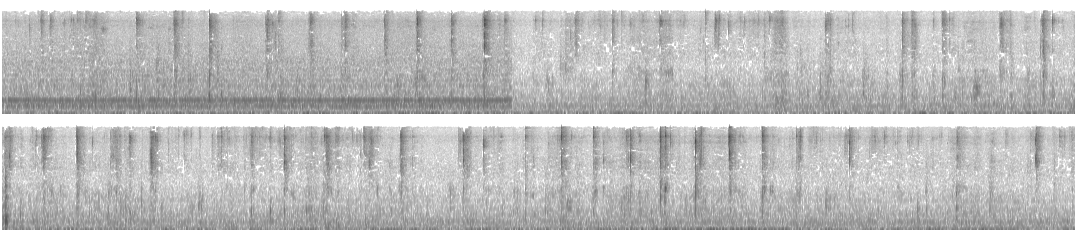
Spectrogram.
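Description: Close-up eating sounds of a person eating with her hands: wet chewing with many quick mouth clicks and smacks. A steady hum in the background stops about six seconds in.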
